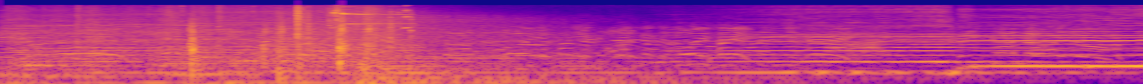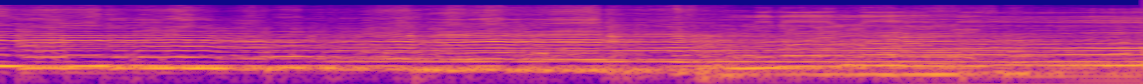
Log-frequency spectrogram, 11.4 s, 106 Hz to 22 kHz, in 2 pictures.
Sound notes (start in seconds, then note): 2.6 sounds of crowd in a distance; 4.8 emotional music playing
